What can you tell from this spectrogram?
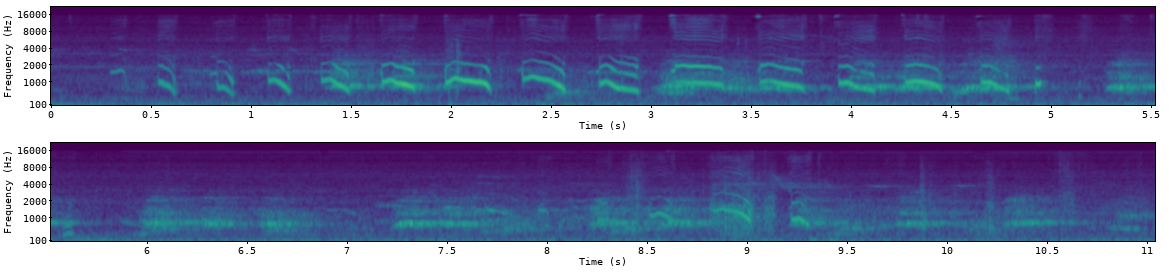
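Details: Puppy giving rapid, high, squeaky whining cries with wavering, bent pitch, repeated about three times a second for several seconds, then softer, more muffled whimpers.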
